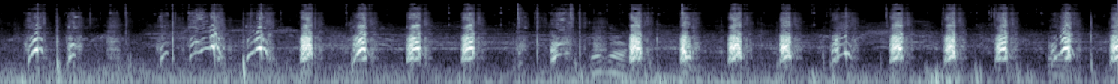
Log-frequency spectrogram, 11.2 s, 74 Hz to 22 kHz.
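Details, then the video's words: Female black German Shepherd barking on command in hold and bark training, Colorado, 37 days before an IGP1 trial; a long steady run of loud, harsh barks about twice per second, briefly interrupted, while a handler praises her. "How To Train Your Dog To Hold And Bark On Command"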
